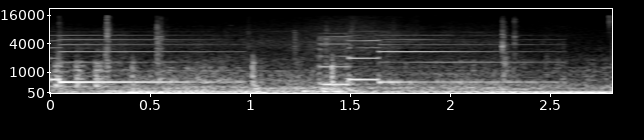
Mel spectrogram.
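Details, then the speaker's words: 2011 Ford Taurus after replacing the faulty A/C actuator behind the glovebox: engine idling with a low steady rumble and a few dash chimes, the clicking at startup now gone. "so we're no longer getting the annoying clicking sound anymore"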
